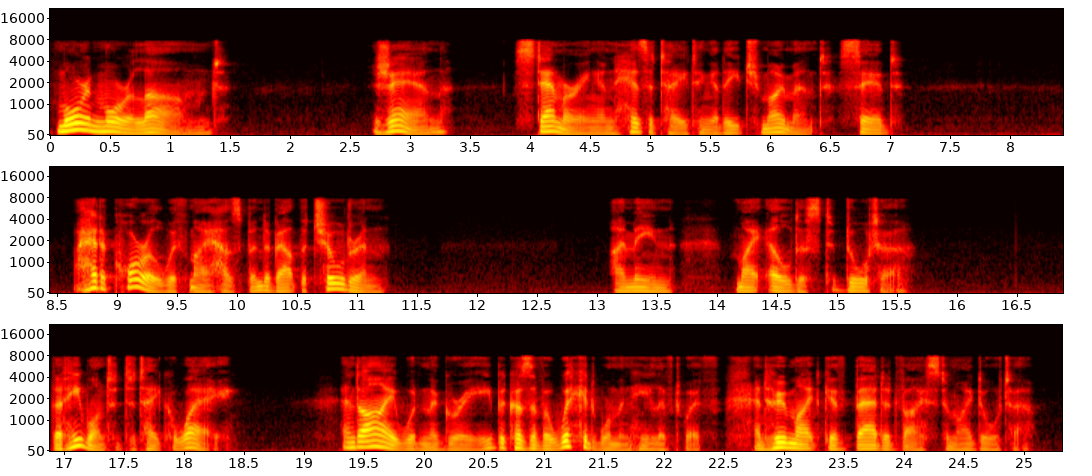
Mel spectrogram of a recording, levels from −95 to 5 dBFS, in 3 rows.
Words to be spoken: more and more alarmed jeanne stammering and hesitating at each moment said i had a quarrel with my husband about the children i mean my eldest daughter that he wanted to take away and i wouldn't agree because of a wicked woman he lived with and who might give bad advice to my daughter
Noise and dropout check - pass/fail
pass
